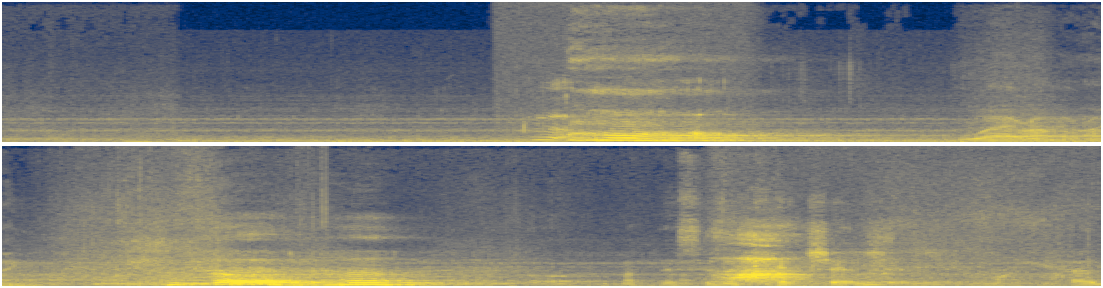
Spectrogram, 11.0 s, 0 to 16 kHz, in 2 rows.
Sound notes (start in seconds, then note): 4.0 voiceover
